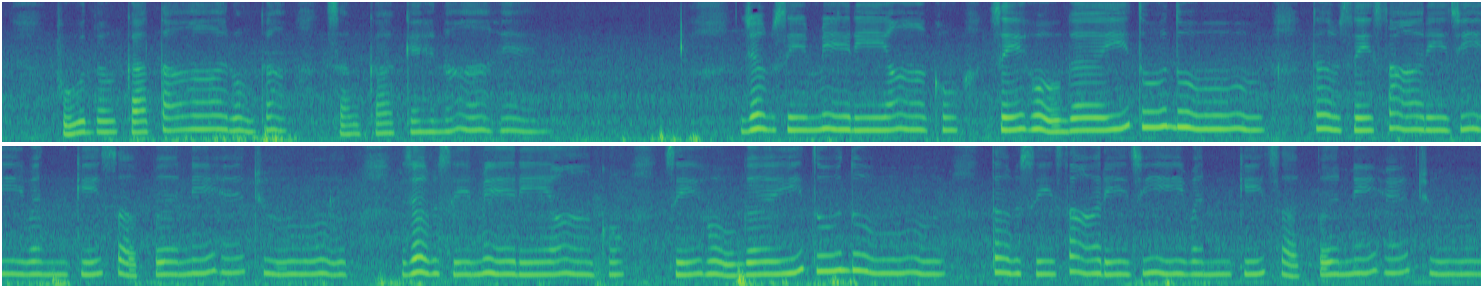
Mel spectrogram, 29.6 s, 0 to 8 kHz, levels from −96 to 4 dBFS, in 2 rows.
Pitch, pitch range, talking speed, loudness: 270 Hz, 260-285 Hz, 80 wpm, -22 LUFS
